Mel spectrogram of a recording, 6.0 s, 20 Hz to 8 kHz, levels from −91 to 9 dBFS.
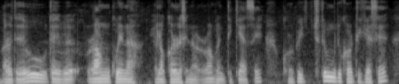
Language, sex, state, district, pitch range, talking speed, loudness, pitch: Nagamese, male, Nagaland, Dimapur, 100-115 Hz, 170 wpm, -21 LUFS, 105 Hz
